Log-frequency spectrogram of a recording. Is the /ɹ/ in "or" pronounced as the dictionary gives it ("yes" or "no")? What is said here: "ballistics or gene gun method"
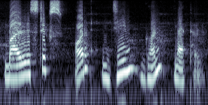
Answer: yes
